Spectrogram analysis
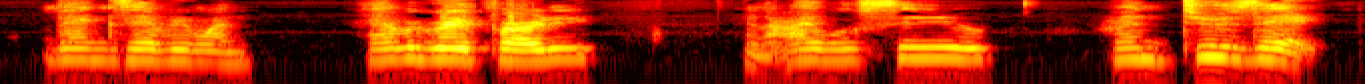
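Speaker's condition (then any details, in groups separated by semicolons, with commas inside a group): Cerebral palsy; reliable voice, uses voice control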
